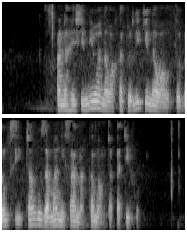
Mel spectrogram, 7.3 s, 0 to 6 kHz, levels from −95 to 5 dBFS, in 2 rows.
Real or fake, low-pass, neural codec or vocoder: real; 5.4 kHz; none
